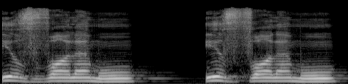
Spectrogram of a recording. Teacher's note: ثانيا إدغام الذال في الظاء مثل الظلموا الظلموا، الذال ساكنة ندغمها مع الظاء بعدها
